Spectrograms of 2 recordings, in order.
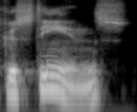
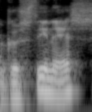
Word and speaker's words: Gustines: Actually, the guy who got me into the New York Times, his name is George Gustines, or Gustines, if you do the proper Latin American pronunciation.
